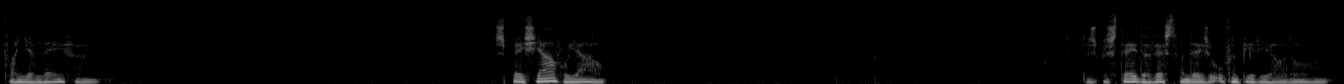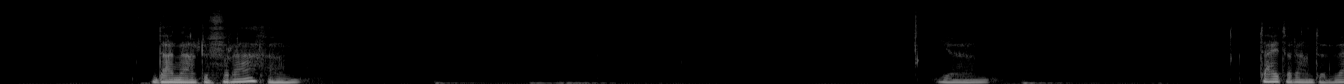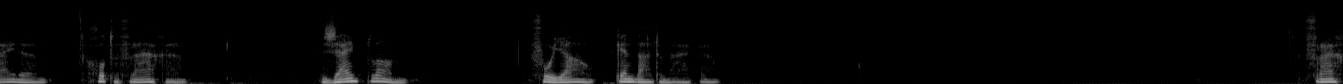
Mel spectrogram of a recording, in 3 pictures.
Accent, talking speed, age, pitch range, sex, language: Dutch, 50 wpm, 60-79, 95-125 Hz, male, Dutch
